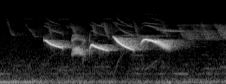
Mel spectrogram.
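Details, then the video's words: Captive Green-winged saltator of the Paraná clean-song type, warming up after a quick feather molt: four loud, clear whistled notes in quick succession, each sliding and slightly rising, over a faint low hum. "TRINCA-FERRO PARANA LISO ESQUENTANDO (APÓS REPASSE DE PENA)"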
